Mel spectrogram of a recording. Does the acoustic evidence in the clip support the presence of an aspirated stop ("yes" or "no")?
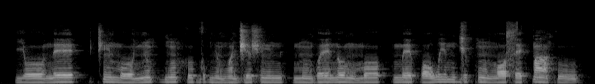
no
